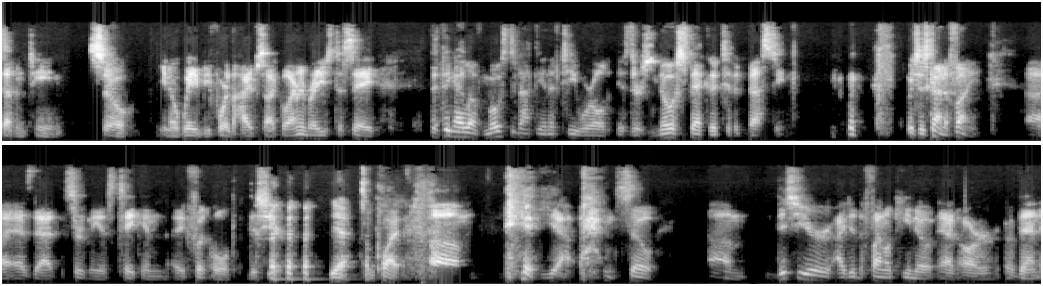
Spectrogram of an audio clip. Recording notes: Recorded LIVE on Twitter Spaces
